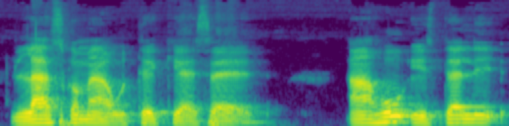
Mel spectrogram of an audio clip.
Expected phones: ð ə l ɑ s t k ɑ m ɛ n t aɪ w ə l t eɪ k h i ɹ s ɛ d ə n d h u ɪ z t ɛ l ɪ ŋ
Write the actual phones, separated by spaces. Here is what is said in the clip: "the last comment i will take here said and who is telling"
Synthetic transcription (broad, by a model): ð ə l ɑ s t k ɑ m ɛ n aɪ w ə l t eɪ k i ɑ s ɛ d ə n h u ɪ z t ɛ l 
